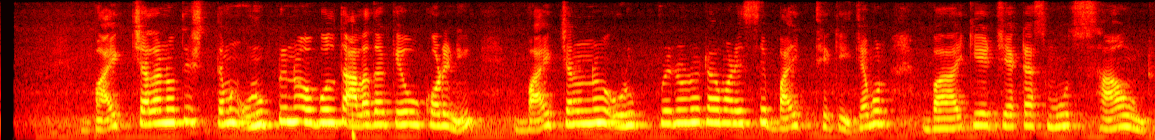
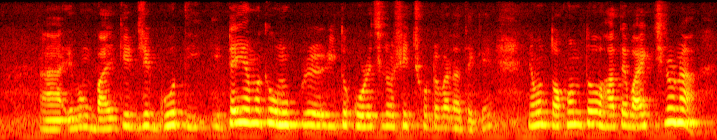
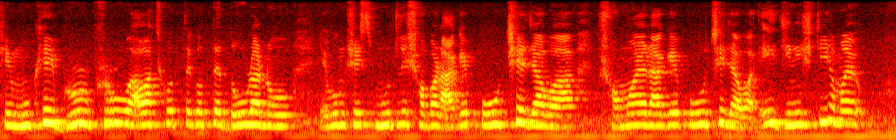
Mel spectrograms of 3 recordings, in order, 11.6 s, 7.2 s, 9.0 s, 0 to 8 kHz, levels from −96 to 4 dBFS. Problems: none marked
